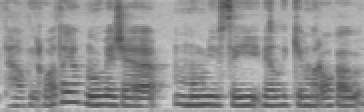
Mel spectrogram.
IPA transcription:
ˈtɑː ʋɐɪˈruɔtoːjæː ˈnuːʋʲɛʒʲɛ ˈmʊm ɪˈsɐɪ ˈʋʲeːlˠ ɪkʲɪ mɐˈroːkɐ

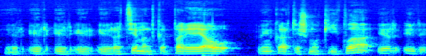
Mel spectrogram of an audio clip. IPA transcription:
ˈɪr ɪr ɪr ɪr ɪr ɐtʲˈsʲɪmʲeːnoː kɐ pɐrʲeːˈjɛʊ ˈʋʲeːɪn ˈkɐrt ɪʃ muɔˈkʲiːkˌlˠɑː ɪr ɪr

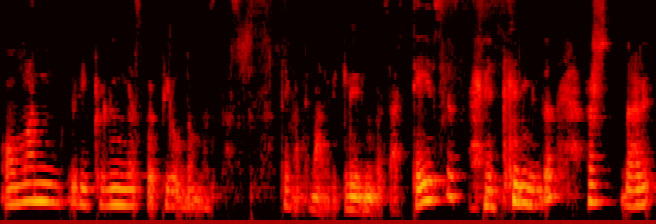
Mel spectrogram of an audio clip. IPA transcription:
oː ˈmɐn rʲɛɪkɐˈlʲiːŋɡɐs pɐˈpʲiːlˠdoːmɐs ˈtɐs tɐɪ ʋɐ tɐɪ ˈmɐn rʲɛɪkɐˈlʲiːŋɡoːs dɐr ˈtʲɛɪsʲeːs dɐr rʲɛɪkɐˈlʲiːndɐ ˈɐʃ ˈdɐr

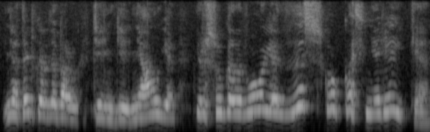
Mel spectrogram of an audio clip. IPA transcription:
nʲɛ ˈtɐɪp ˈkɐɪp dɐˈbɐr tʲɪŋʲɡʲɪˈnʲɛʊjɛ ɪr sʊɡɐlˠˈʋoːjɛ ˈʋʲɪskoː ˈkɐs nʲɛˈrʲɛɪkʲɛ

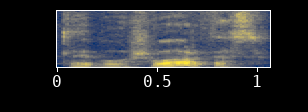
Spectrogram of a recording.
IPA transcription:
tɐɪ ˈbʊʋɐ ˈʃʋɐrkɐs

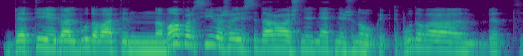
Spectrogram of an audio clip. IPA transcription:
ˈbʲɛt tʲɪ ˈjiɛ ˈɡɐlʲ ˈbuːdɐʋɐ tʲɪ nɐˈmoː pɐrʲˈsʲiːʋʲɛʒɐ ɪʃʲsʲɪdɐˈroːjɛ ˈɐʃ nʲɛ ˈnʲɛt nʲɛʒʲɪˈnɐʊ ˈkɐɪp tʲɪ ˈbuːdɐʋɐ ˈbʲɛt

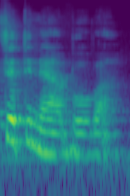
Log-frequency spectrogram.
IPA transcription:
sʲiɛˈtʲɪnʲæː ˈbʊʋɐ

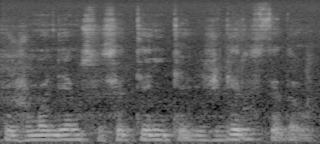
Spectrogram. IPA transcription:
sʊ ʒmoːˈnʲeːm sʊsʲɪˈtʲɪŋʲkʲɪ ɪʒʲˈɡʲɪrʲsʲtʲɪ ˈdɐʊk

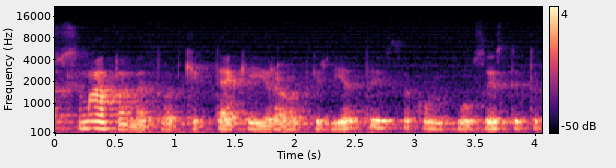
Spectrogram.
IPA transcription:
sʊsʲɪˈmɑːtoːm bʲɛt ˈʋɐt ˈkʲiɛk ˈtʲæːkʲɛ ˈiːrɐ ˈʋɐ ɡʲɪrʲˈdʲeːt tɐɪ sɐˈkɐʊ jɛʊ klˠɐʊˈsɐɪs tɐɪ ˈtɐɪp

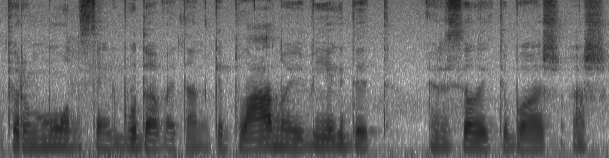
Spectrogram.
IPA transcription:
pʲɪrˈmuːns ʋʲɪsɐlˠɐɪk ˈbuːdɐʋɐ tʲɛn kɐɪp ˈplˠɑːnoː ɪˈʋʲiːɡdʲɪtʲ ɪr ʋʲɪsɐˈlˠɐɪk tʲeːp ˈbuːʋɐ ˈɐʃ ˈɐʃ

